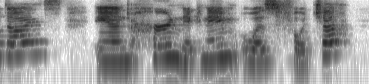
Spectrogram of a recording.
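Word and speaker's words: Focia: and her nickname was Focha. That's kind of pronouncing it with like a little bit of a Polish accent, but I'm just going to call it Focha to be more simple.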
